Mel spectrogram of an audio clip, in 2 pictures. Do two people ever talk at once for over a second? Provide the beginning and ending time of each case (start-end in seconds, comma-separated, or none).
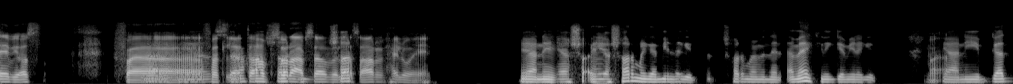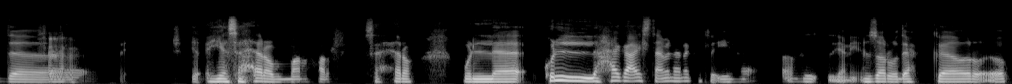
2.0-3.5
